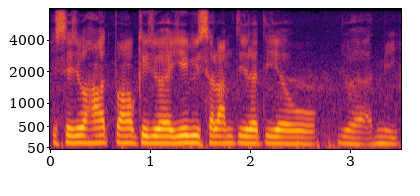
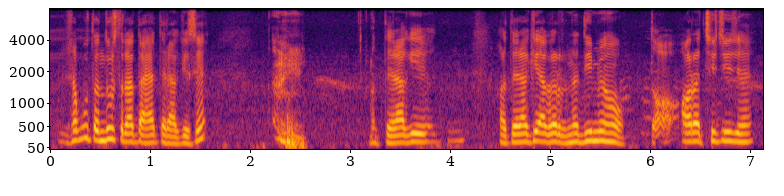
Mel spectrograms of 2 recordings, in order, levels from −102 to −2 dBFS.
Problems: constant background noise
